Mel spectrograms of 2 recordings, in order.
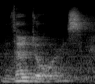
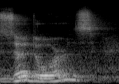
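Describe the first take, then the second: First: The word begins with a true th sound. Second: The th is replaced by another sound. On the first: The speaker calls it right. "ils ne feront jamais le the" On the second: The speaker calls it wrong. "pour un Français, ce sera toujours the doors"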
